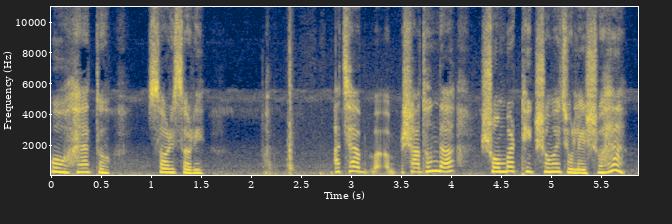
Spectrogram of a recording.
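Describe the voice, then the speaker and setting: A woman's voice: sits high, normal speed, slight background noise, close to an everyday voice. A woman playing a brilliant, feisty young doctor and anatomy professor in an audio drama. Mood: distracted, polite.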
